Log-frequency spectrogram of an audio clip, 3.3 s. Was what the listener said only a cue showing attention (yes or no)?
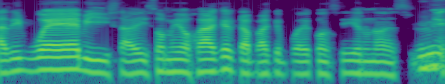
no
